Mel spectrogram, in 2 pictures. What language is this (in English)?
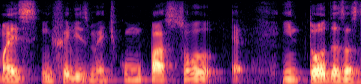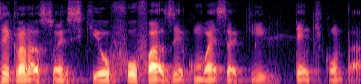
Portuguese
